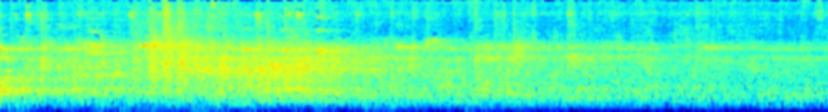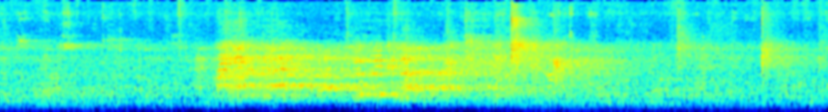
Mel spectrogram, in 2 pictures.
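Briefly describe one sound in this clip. A crowd of men chatters and calls out in a large echoing hall.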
